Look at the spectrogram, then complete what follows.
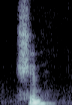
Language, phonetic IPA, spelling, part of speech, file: Polish, [ʃɨp], szyb, noun, LL-Q809 (pol)-szyb.wav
